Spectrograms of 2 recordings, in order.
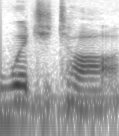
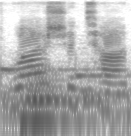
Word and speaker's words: Ouachita: at a baptist university back in texas everybody pronounces it wichita but really it's ouachita washington how would you pronounce it it's washita baptist university get it right it's washi tall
